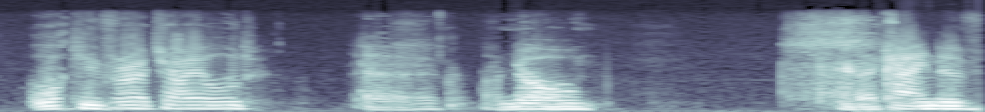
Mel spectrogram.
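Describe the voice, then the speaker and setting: A man puts on a character voice with a fairly low pitch. He speaks at a fairly slow pace. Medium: actual play. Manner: blunt, terse.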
